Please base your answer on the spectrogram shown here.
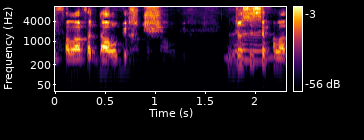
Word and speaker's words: Dalbert: Como é a pronúncia do seu nome? É Dalbert? É Dauber. O correto é Dauber.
